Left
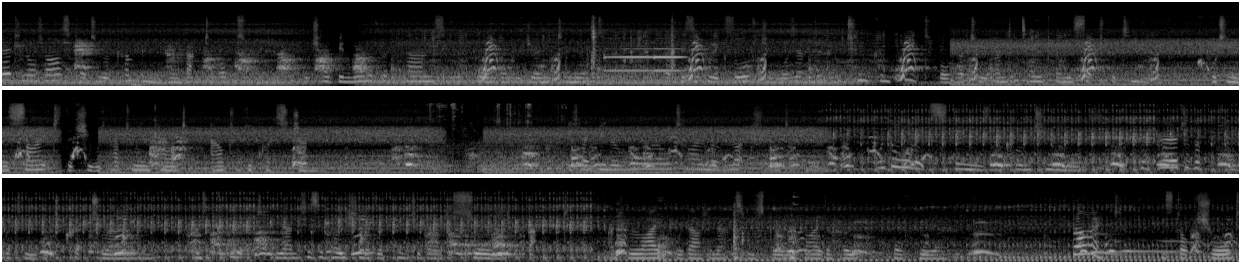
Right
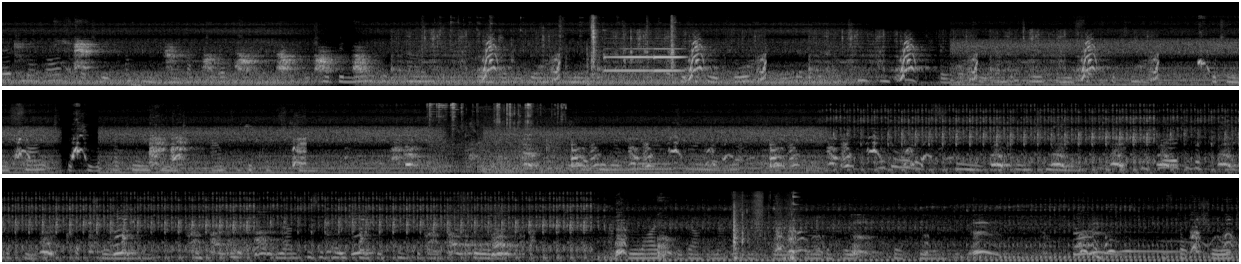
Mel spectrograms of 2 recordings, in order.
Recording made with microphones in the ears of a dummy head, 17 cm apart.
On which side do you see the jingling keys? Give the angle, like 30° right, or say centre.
60° right.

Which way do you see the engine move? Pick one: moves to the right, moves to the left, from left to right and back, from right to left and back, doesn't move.
doesn't move.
